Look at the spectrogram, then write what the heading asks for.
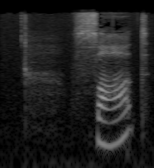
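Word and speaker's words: ص: voiced or heavy letters sod is pronounced as a heavier s and do is a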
